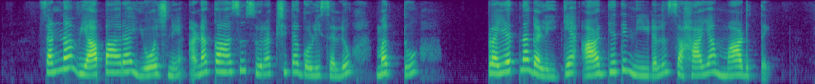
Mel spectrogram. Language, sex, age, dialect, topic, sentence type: Kannada, female, 18-24, Mysore Kannada, banking, statement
